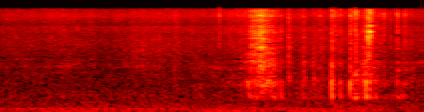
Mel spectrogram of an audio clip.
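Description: Grass and bramble leaves rustling as a small-mammal trap is pushed into thick vegetation by hand. A short burst of rustling comes a little over a second in, followed by a few sharp clicks.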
